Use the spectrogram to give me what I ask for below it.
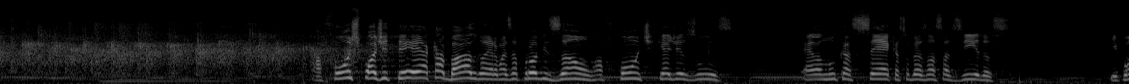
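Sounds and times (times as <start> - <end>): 
congregation applauding: 0.0 - 4.1
speech: 3.2 - 7.4, 8.0 - 10.2, 11.1 - 11.2.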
